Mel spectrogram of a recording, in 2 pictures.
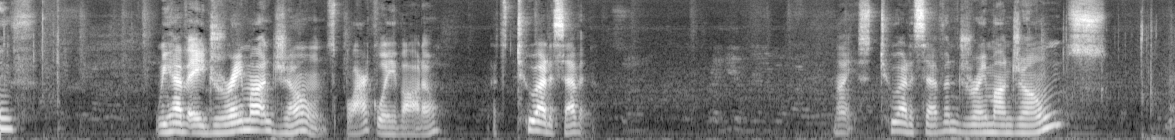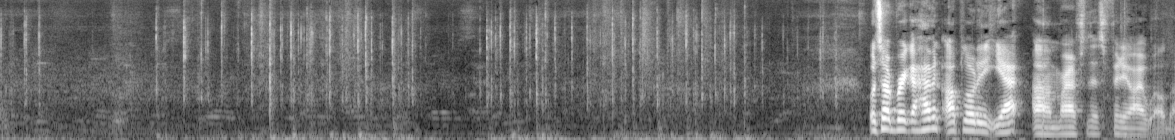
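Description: Plastic card cases click and rattle in hands.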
